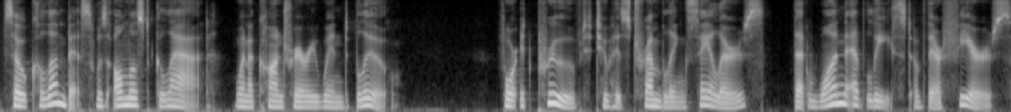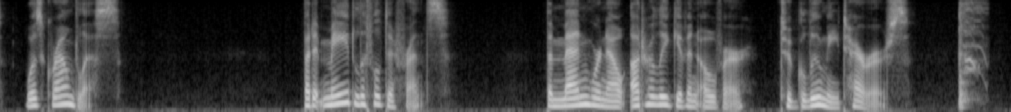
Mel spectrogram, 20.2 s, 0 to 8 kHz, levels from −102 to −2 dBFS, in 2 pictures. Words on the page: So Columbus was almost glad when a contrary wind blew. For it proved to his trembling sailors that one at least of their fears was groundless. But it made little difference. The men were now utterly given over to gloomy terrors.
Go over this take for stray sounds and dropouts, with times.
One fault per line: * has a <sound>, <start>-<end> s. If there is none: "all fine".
* has a cough, 19.7-20.0 s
